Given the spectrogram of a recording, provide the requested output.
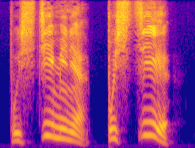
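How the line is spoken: Weak exhausted shouting. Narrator (Russian): Лейси кричал, но сил для борьбы у него не осталось

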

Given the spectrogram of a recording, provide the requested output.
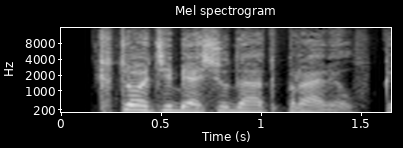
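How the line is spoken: Shout. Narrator (Russian): крикнул Роман

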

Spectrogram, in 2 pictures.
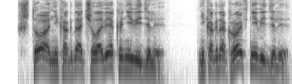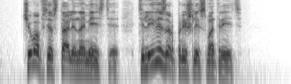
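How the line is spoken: Furious straining shout. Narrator (Russian): Святой Михаил орал так, что у него на шее выступили вены

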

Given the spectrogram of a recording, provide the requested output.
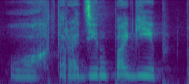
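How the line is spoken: Lost soldier's moan. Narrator (Russian): потерянно простонал штурмовик

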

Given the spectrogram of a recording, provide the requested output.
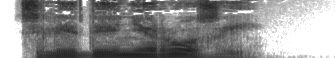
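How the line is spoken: Gloomy grumble. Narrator (Russian): пробурчал Мегре, угрюмый как никогда

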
